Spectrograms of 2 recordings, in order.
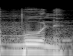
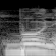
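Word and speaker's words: bone: यह हो गया बोन। बी ओ एन ई बोन। इसे बोने नहीं पढ़ेंगे।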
